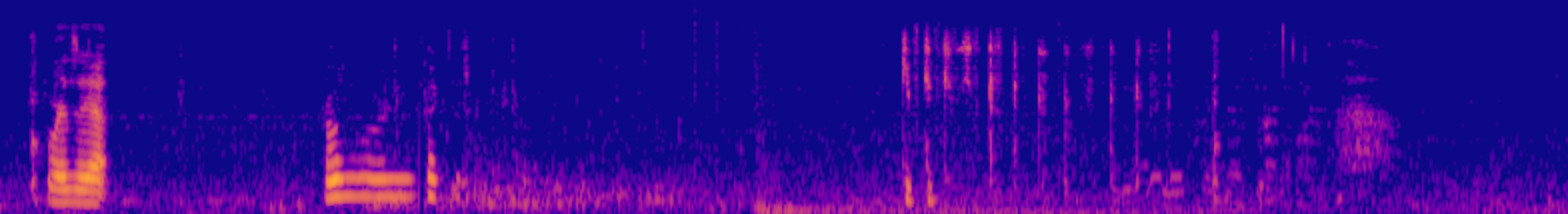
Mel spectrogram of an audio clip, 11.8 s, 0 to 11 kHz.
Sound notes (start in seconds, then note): 10.0 breath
